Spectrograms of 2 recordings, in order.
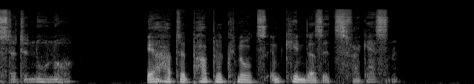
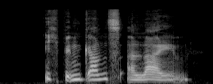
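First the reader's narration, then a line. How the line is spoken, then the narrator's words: Croaking. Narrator (German): krächzte Nuno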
